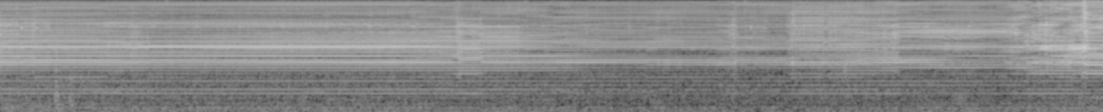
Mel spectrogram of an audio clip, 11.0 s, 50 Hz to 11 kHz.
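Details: Failed 8TB Seagate hard drive: loud, steady electric-razor buzz with high whining tones and no clicking or spin-down; the drive failed unexpectedly and the data was not recoverable.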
